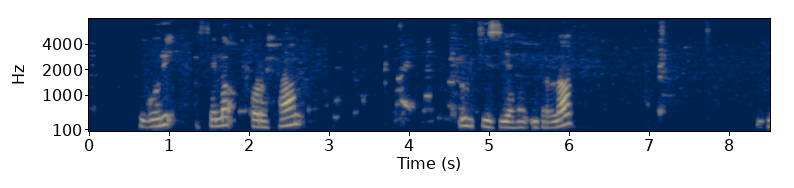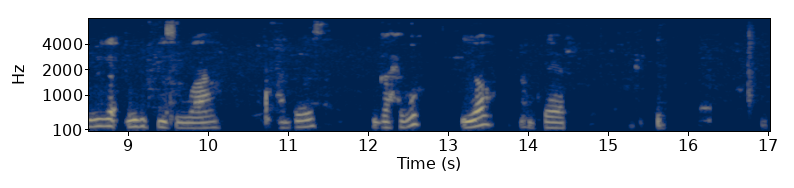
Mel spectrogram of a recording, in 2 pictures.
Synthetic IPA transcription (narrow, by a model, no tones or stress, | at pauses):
ɡʊɾɪ | fɪlɔqʊɾħɔːn | ɖʊlkʰiːsjɐɦɛjnt̪ʰɛrlɔːɡ̚ | ɡʊɾɪɣɐmɪðɪb̚k̪ʰiːswɑː | ɐbɛːs | ɡɑħβʊ | ijɔ | bɛːr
